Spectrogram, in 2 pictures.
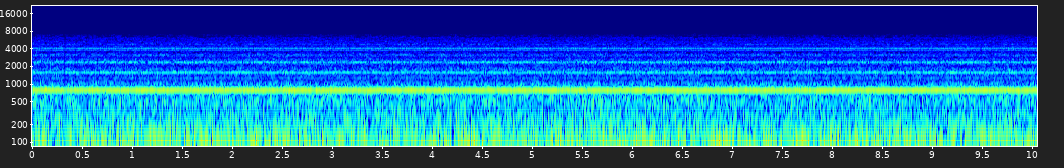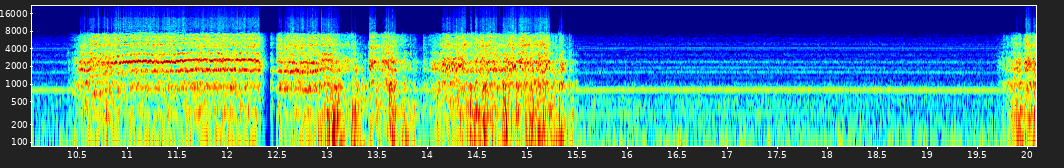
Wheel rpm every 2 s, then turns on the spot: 0, 0, 0, 0, 0, 130, 160, 120, 0, 10.
none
